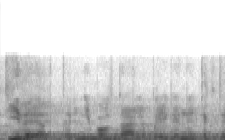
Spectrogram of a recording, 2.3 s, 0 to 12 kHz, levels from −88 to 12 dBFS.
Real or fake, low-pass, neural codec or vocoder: fake; 7.2 kHz; codec, 16 kHz, 6 kbps, DAC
